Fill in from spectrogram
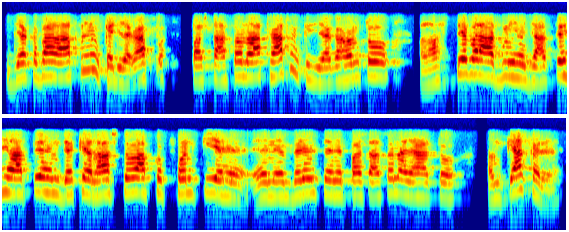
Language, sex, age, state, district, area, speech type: Hindi, male, 18-30, Bihar, Begusarai, rural, conversation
